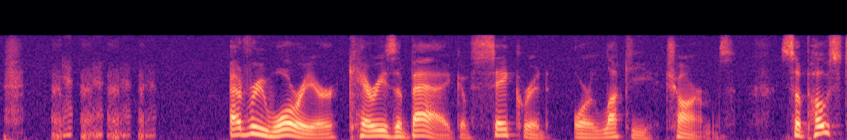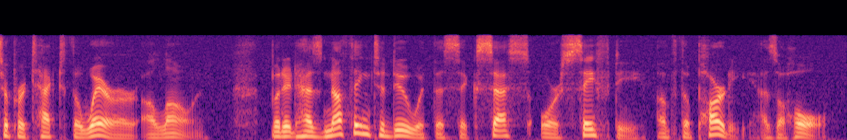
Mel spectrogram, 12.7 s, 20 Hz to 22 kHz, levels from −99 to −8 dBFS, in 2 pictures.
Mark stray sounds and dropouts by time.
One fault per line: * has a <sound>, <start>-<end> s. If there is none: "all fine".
* has a laugh, 0.4-1.2 s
